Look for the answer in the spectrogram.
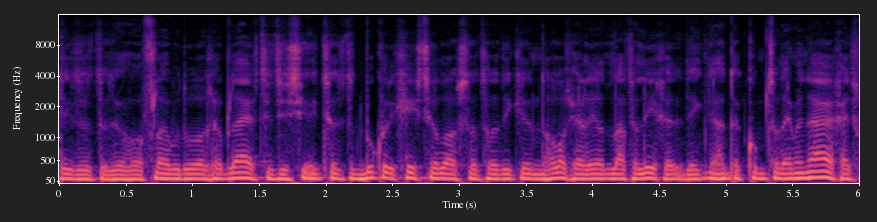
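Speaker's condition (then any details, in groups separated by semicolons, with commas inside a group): Parkinson's disease; progressive, slowly worsening, one foot wobbly and less stable, odd gait; lip tremor that can start suddenly, jaw spasm mostly when falling asleep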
